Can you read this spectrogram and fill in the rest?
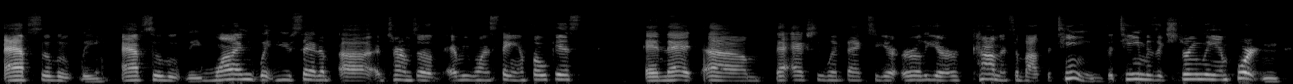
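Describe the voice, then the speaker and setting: A woman hosting an interview from home, halting and full of fillers while she affirms her guest. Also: medium pitch, fairly bright tone. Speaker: interview host. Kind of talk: interview chat.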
